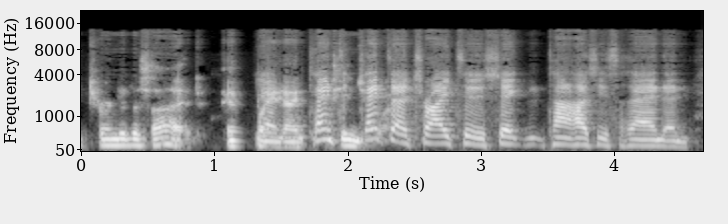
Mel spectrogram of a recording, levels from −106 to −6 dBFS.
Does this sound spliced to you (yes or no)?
yes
